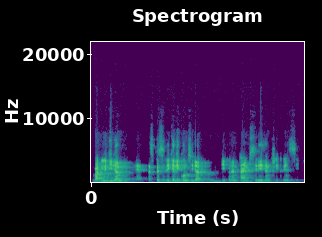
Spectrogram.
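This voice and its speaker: Man from Bangladesh, halting with fillers, roomy echo, dull lo-fi webinar audio. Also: medium pitch, fairly bright tone. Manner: hesitant, many fillers and restarts. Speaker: presenting researcher answering questions. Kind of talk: webinar Q&A answers. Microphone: video call. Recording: echoey, dull lo-fi call audio.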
